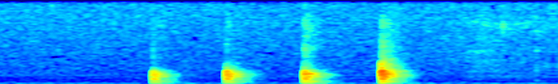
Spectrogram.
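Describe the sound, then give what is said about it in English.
Four firm knocks on a door, evenly spaced in a quick steady rhythm, clear against a quiet background with no voices. “I'm gonna walk up and knock.”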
